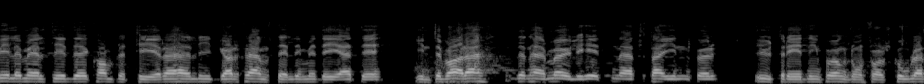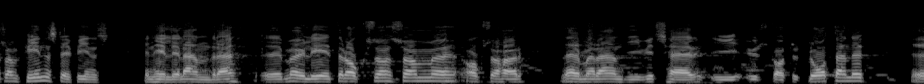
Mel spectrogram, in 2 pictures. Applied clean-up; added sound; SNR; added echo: classical method spectral subtraction.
